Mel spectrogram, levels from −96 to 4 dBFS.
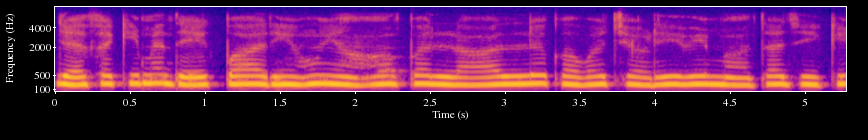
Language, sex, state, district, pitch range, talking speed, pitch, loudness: Hindi, female, Chhattisgarh, Sukma, 225-235 Hz, 180 wpm, 230 Hz, -16 LUFS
